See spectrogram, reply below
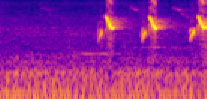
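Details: Tailorbird singing in a lively, varied style: three sharp, high chirps, each a bright note with a lower lead-in, spaced about a quarter second apart over a faint low background hum.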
